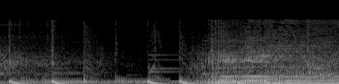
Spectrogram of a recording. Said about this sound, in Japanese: そういった矢先、検問の50メートルほど手前で急に方向転換した車を発見した。すぐに追いかけ車を停止させる。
